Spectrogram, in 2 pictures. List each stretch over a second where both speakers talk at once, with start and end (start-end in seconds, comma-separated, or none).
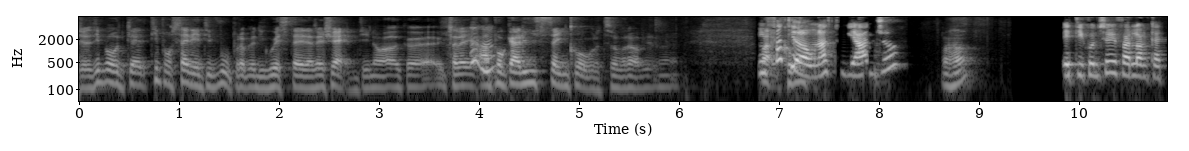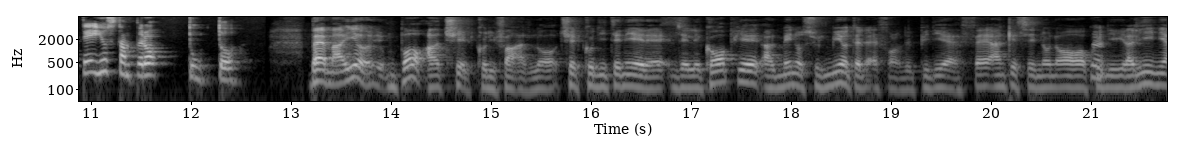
none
